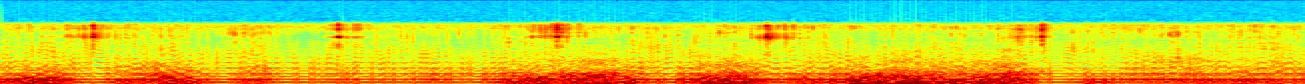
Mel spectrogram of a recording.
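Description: Near silence: a faint, steady low electrical hum, with faint short ticks about once a second.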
